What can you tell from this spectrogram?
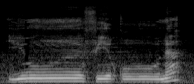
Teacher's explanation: یونفی، قوف واو پیش قو، منہ بھر کے پڑھتے ہوئے قوف کو 1 الف کے برابر لمبا کریں گے واو مدہ کی وجہ سے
